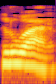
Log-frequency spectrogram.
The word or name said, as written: luar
